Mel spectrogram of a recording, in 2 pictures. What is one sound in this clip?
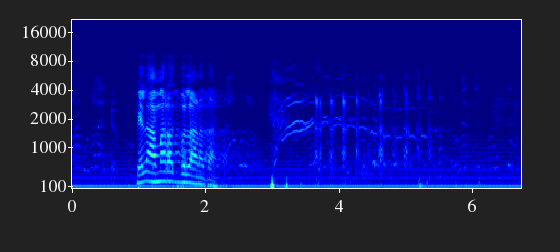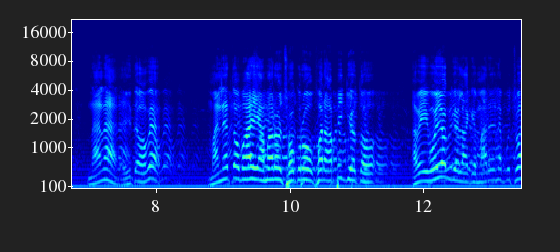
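An elderly man speaks with animation through a microphone and loudspeakers.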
